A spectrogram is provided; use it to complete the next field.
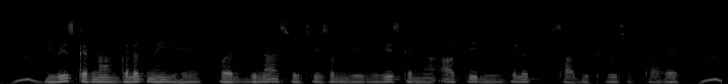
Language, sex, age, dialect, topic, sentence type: Hindi, male, 25-30, Garhwali, banking, statement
